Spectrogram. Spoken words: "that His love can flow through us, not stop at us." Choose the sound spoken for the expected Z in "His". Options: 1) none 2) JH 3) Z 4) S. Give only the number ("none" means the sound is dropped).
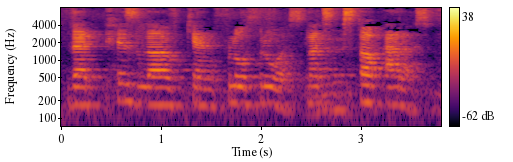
3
